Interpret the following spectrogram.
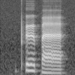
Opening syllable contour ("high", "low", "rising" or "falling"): high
